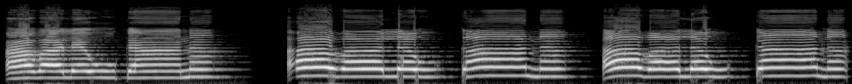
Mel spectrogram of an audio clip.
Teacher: اولو کہیں بھی نہیں کھینچنا، لو میں واولین ہو رہا، یہاں بھی نہیں کھینچ رہے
